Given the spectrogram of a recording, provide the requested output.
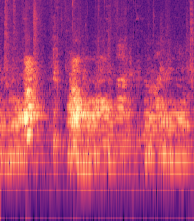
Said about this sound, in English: I think he came back to see if I was still here. And then he went off. Stupid dog.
